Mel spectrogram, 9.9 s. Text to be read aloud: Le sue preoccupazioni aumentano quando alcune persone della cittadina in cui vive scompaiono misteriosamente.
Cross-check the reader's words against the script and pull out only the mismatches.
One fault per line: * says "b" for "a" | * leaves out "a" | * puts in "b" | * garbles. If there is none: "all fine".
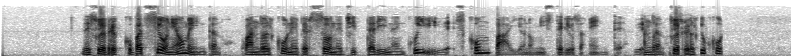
* leaves out "della"
* garbles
